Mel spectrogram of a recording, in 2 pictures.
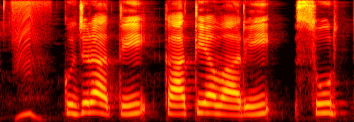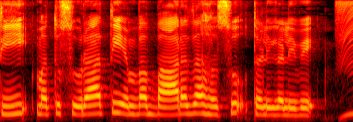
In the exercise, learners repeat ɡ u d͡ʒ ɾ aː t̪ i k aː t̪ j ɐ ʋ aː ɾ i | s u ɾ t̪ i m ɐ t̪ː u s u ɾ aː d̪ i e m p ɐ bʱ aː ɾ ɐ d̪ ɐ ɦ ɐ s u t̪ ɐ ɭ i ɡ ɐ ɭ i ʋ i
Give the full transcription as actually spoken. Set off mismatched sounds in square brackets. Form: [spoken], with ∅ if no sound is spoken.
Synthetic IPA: ɡ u d͡ʒ ɾ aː t̪ i k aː t̪ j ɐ ʋ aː ɾ i | s [uː] ɾ t̪ i m ɐ t̪ː u s u ɾ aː [t̪] i e m [b] ɐ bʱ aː ɾ ɐ d̪ ɐ ɦ ɐ s u t̪ ɐ ɭ i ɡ ɐ ɭ i ʋ [e]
